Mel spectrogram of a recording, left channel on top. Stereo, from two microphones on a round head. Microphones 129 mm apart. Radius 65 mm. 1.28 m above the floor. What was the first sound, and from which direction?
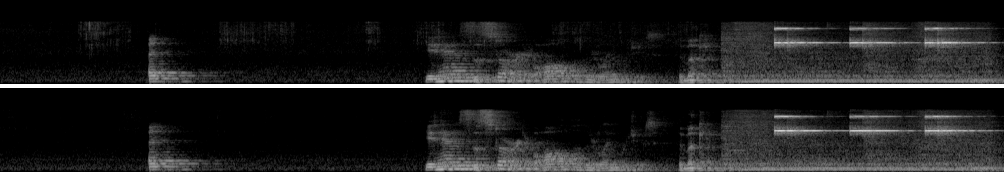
Hammering, 35° left (ahead or behind).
